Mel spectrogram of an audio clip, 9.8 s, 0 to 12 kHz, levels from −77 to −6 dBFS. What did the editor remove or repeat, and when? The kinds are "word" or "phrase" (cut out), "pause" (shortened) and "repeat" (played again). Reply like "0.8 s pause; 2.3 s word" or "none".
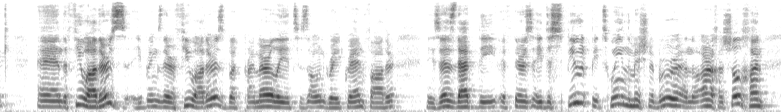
none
